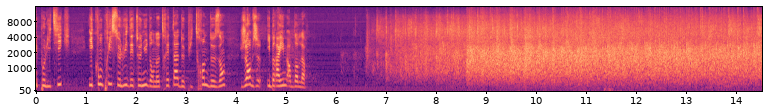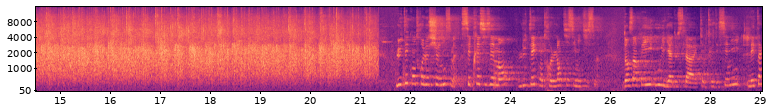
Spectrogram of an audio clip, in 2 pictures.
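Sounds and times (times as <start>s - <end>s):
audience applauding: 6.1s - 21.4s.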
